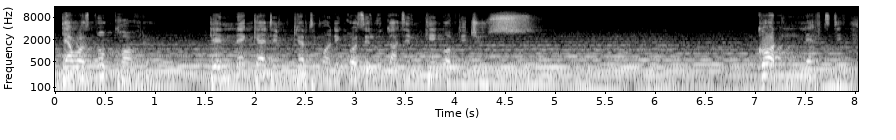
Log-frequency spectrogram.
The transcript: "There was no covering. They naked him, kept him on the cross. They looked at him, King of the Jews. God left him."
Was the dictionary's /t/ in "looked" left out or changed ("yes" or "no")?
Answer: yes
